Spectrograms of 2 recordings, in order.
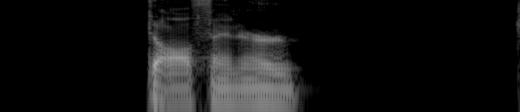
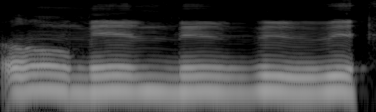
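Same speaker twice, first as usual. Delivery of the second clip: whiny complaining groan; mock whining; slower than usual. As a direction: moan it like a tired complaint. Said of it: "you've bitched your whole life".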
